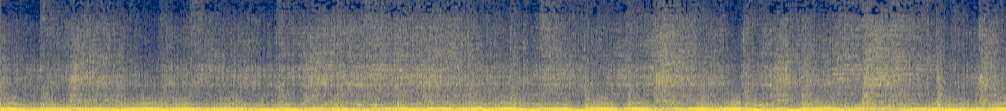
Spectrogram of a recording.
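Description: Live rock band playing an instrumental passage: electric guitar, bass guitar and drum kit at full volume, picked up by a phone's microphone.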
